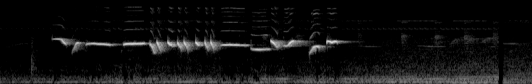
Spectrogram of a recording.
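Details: Energetic thick-billed heleia song: a continuous, rapid tumble of slurred, buzzy-edged whistles lasting about three seconds, then quiet with low background rumble.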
